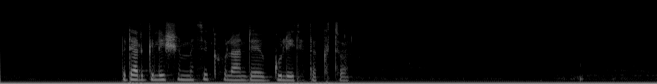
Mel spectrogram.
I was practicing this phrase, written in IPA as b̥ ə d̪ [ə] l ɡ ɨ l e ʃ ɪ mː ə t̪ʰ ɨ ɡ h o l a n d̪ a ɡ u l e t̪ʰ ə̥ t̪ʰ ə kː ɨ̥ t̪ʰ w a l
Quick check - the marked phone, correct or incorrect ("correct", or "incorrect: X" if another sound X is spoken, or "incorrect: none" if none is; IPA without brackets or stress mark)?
incorrect: a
